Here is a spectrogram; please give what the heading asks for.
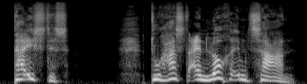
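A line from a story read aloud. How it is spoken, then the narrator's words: Called out. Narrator (German): rief er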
